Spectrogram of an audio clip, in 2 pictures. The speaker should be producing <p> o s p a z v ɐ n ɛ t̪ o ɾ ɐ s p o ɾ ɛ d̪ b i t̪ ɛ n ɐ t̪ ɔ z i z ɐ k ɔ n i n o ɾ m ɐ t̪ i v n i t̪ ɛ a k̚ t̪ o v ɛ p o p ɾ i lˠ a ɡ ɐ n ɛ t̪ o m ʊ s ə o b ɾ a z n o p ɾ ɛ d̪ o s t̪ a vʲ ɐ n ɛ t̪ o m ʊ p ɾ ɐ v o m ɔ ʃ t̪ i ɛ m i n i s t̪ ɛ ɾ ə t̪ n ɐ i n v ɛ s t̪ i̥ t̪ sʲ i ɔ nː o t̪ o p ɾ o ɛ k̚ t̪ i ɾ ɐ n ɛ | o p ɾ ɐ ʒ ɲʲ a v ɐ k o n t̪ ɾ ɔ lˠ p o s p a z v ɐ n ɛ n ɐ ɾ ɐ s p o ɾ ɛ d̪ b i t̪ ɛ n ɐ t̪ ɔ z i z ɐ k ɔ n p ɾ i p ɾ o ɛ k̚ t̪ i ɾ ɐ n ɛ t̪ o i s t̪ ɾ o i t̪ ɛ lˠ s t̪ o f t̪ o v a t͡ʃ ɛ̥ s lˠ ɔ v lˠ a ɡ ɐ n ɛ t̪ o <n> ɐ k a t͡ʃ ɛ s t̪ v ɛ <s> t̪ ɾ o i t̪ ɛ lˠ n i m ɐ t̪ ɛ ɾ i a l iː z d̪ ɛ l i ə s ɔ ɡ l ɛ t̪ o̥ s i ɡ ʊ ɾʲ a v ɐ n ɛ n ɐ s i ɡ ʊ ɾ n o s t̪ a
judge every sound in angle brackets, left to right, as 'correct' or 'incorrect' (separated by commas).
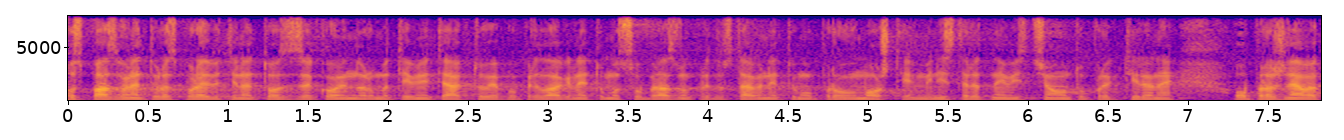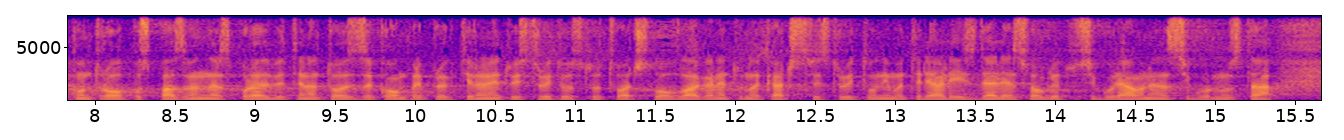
correct, correct, correct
